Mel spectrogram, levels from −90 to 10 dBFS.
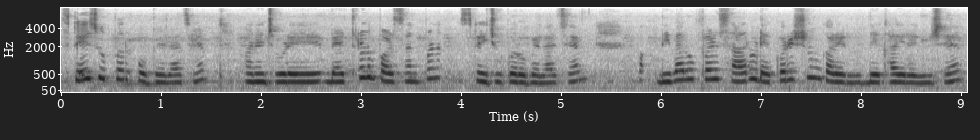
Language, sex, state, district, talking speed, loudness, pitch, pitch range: Gujarati, female, Gujarat, Gandhinagar, 150 wpm, -14 LUFS, 270 Hz, 255-315 Hz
